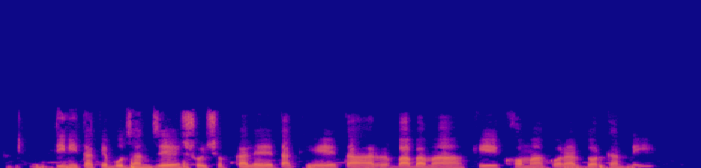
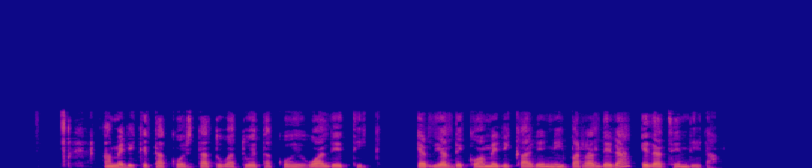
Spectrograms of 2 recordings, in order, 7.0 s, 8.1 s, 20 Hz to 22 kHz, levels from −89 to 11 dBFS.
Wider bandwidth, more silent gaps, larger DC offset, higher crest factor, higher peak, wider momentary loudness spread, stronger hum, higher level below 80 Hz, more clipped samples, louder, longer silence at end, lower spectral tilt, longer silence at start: about the same, 8 kHz vs 7.8 kHz; second, none vs 3.84-4.16 s; neither; about the same, 20 dB vs 18 dB; first, -8 dBFS vs -16 dBFS; second, 8 LU vs 11 LU; neither; first, -62 dBFS vs -82 dBFS; neither; first, -27 LUFS vs -33 LUFS; second, 0.5 s vs 0.95 s; about the same, -4.5 dB/octave vs -5 dB/octave; second, 0.05 s vs 0.6 s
